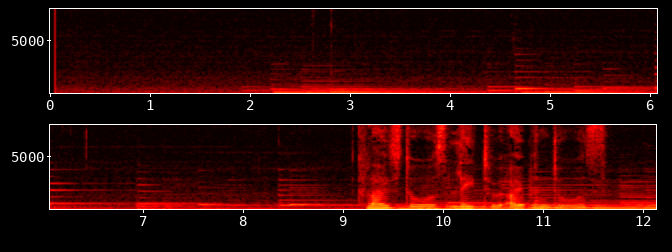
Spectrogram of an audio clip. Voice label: Poem Music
